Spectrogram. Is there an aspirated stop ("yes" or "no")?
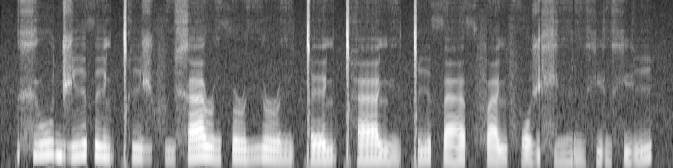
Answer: yes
